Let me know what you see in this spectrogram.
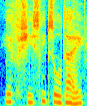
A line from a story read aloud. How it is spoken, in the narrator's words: said mournfully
